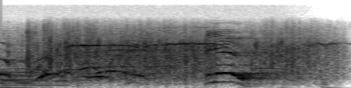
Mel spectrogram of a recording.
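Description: A rock band's final sustained chord, with guitar, ringing out and stopping about half a second in, followed by the audience applauding and cheering, with one long high held note among the cheers.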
